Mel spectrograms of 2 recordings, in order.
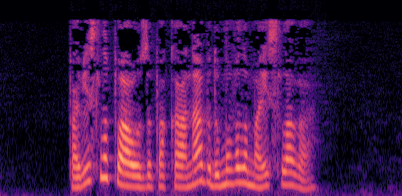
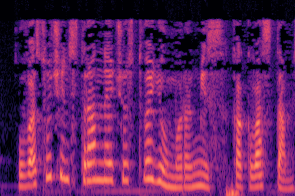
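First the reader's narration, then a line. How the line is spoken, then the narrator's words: Angry reply. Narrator (Russian): сердито ответила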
